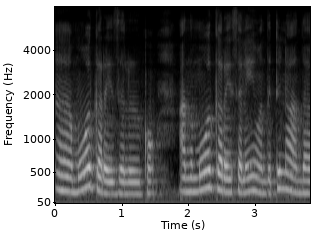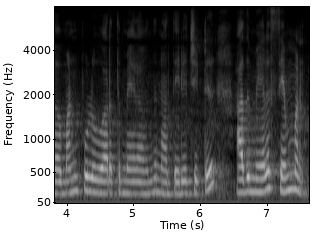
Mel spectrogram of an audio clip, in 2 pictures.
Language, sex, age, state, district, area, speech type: Tamil, female, 30-45, Tamil Nadu, Sivaganga, rural, spontaneous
